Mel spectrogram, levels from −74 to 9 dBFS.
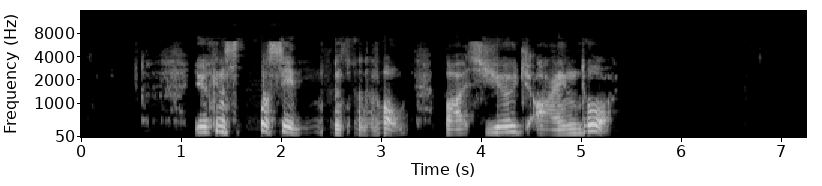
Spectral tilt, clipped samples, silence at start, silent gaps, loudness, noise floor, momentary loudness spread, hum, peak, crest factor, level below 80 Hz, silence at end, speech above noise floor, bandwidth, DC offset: -4.5 dB/octave; under 0.1%; 0.6 s; none; -15 LUFS; -78 dBFS; 15 LU; none; 0 dBFS; 18 dB; -64 dBFS; 1.95 s; 63 dB; 7.4 kHz; under 0.1%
